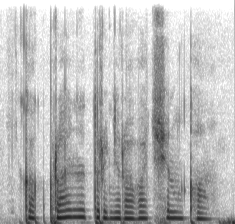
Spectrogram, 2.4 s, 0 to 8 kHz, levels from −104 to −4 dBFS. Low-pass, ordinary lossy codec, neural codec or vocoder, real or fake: none; none; none; real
